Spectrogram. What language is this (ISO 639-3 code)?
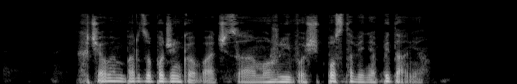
pol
